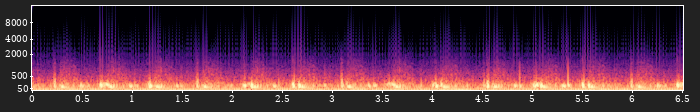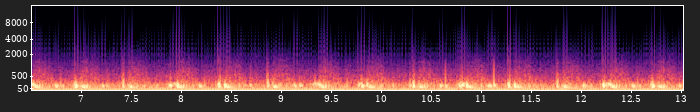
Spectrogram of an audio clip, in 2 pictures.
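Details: Womb-sound sleep aid for babies: steady muffled heartbeat thumps, about 125 a minute, over constant soft whooshing white noise and flowing sounds, like a heartbeat heard from inside the womb.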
